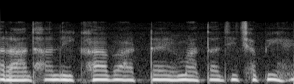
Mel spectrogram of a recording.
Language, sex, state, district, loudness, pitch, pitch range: Bhojpuri, female, Uttar Pradesh, Deoria, -12 LUFS, 210 Hz, 200-215 Hz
